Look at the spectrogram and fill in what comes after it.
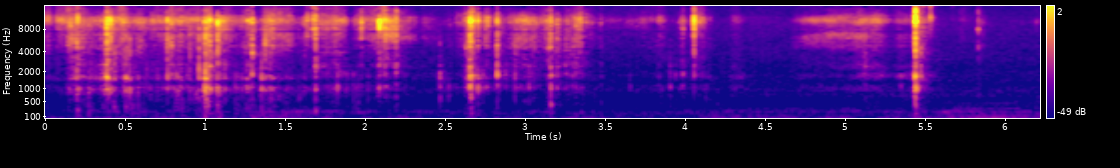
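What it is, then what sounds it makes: Plastic pouch. A small black glossy plastic pouch is crinkled and rubbed between the fingers. Its surface gives off a dry, bright crackling with sharp clicks. Between the louder snaps, a softer rustle carries on, with a low rumble underneath.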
